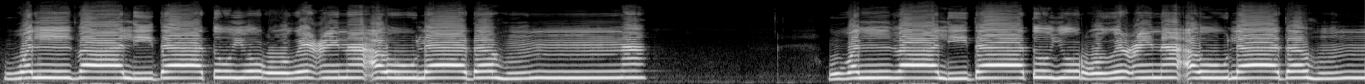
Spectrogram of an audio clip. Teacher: يرضعن را اور غاد ان دونوں پر تفخیم ہے یعنی ان دونوں کو پر پڑھنا ہے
